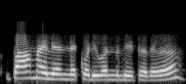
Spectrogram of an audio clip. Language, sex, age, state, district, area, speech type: Kannada, female, 60+, Karnataka, Udupi, rural, conversation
